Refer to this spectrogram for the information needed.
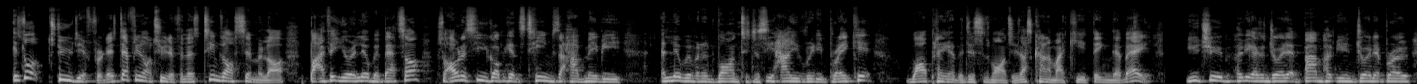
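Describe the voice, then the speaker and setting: A young man coaching players and chatting with his live-stream audience in a casual, repetitive way, his voice strained from talking. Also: a little high. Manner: chatty, repeats phrases, addresses chat as bro.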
